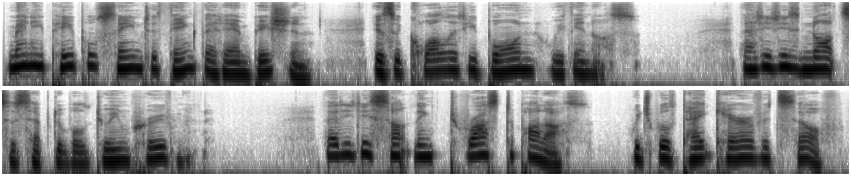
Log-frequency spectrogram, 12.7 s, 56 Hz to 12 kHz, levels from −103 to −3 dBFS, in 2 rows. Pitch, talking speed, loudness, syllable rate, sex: 155 Hz, 155 wpm, -16 LUFS, 5.0 syllables/s, male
